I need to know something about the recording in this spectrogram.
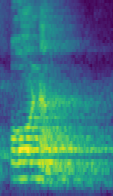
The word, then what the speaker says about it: honor: Because here H is silent. When you pronounce this word, you don't say honor, you say honor. So O is the vowel sound it is getting.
